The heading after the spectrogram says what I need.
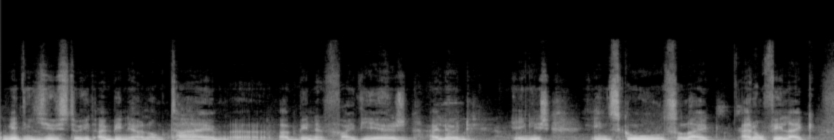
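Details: Adult Swedish male footballer speaking English as a second language, stammering since about age six; stammering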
